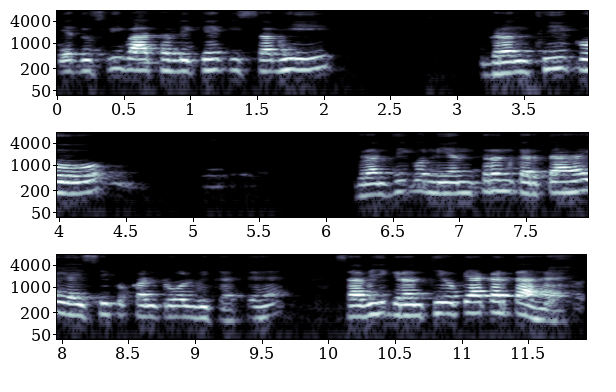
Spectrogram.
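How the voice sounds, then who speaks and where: Male biology teacher in a classroom, slow and deliberate, drills the class with repeated questions. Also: sits high, a little mellow, low-quality recording. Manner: repeats key terms and quizzes the class. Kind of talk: classroom lesson with call-and-response questions. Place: classroom with students answering.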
